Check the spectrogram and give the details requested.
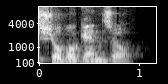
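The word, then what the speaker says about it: Shōbōgenzō: Dogen's Shobogenzo.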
